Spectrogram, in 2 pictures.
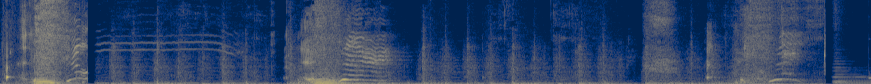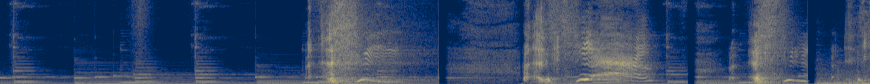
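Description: Several sharp, high-pitched sneezes from an acted character voice, edited together over background music.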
